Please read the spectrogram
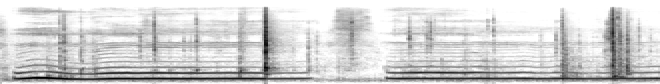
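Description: A child humming one steady low note, like a motor, held about three seconds after a small wobble in pitch at the start, then after a short breath held again for about four seconds. Sharp plastic clicks from a toy garbage truck's rear can lifter cut in twice.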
